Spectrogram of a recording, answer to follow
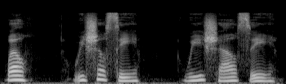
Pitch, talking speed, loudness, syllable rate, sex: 175 Hz, 145 wpm, -19 LUFS, 3.9 syllables/s, female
